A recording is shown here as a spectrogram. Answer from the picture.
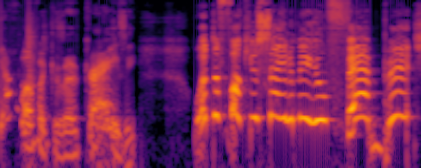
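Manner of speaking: put-on very high, swooping voice, laughing through the words. Retelling own reply to disrespectful kids in a store: imitating own laughing reply. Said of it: "I'm laughing like".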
